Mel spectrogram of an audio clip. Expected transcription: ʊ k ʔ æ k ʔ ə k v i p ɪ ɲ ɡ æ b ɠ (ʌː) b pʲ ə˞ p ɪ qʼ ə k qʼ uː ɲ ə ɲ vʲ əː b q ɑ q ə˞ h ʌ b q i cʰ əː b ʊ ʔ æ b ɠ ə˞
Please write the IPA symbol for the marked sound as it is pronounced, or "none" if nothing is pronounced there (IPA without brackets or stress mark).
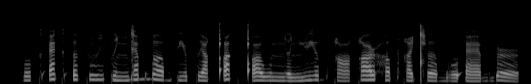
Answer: ʌː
